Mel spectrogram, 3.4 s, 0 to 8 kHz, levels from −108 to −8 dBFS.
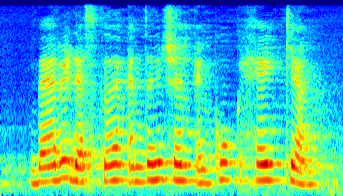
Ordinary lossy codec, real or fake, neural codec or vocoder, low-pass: none; fake; autoencoder, 48 kHz, 32 numbers a frame, DAC-VAE, trained on Japanese speech; 7.2 kHz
